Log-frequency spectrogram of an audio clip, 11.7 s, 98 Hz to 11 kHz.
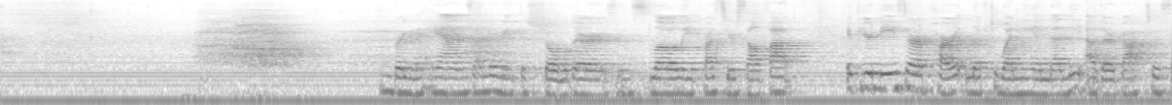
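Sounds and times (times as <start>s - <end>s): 
steady low hum: 0.0s - 11.7s
deep breath in through the nose, out through the mouth: 1.9s - 4.4s
speech: 3.8s - 11.7s.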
